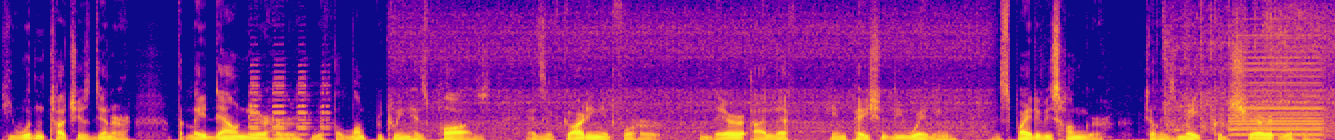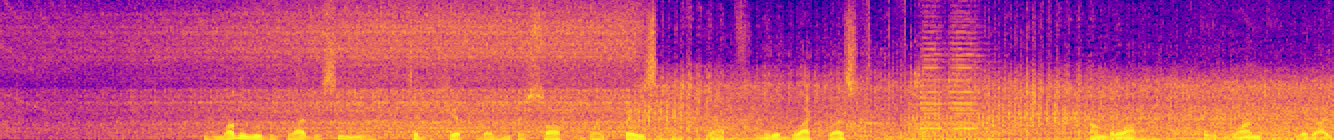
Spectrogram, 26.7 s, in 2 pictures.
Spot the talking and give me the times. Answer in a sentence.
The talking can be heard from 0.1 to 13.2 s, from 15.3 to 21.9 s and from 24.2 to 26.6 s.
